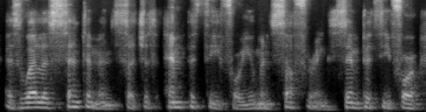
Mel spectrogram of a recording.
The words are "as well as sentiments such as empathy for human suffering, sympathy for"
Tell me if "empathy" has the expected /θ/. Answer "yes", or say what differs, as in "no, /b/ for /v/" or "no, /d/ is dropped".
yes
